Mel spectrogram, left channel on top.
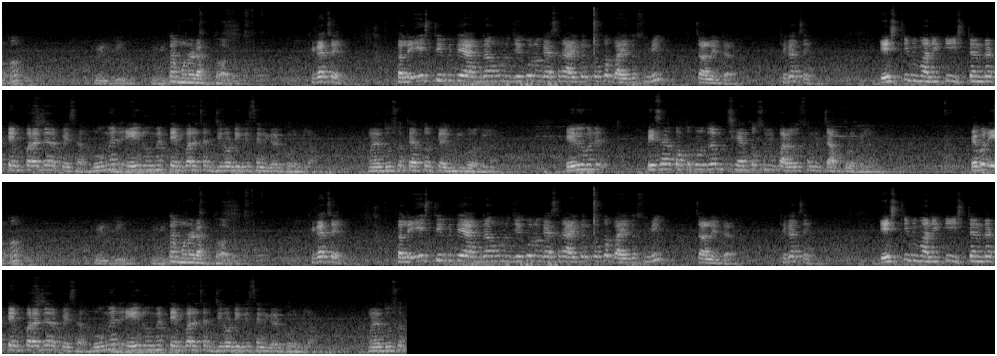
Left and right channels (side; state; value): right; drops out; at 14.0 s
